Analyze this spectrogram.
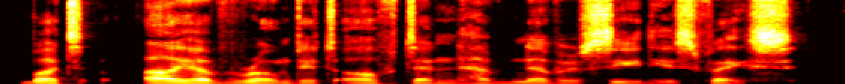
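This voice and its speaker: A man's put-on character voice at a very deep, low pitch and a moderate pace. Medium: read story. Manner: archaic, sly.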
